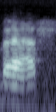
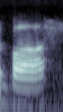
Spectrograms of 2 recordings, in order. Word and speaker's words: Bas: And Boss is spelled with one S. I always tell these people, it's not Bass, it's the Boss.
